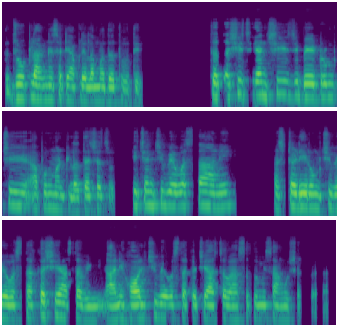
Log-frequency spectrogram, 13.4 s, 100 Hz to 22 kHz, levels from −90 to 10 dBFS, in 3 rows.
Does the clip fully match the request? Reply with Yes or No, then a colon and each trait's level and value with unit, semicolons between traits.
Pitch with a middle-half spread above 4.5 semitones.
No: average, 3.1 semitones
